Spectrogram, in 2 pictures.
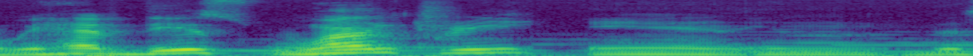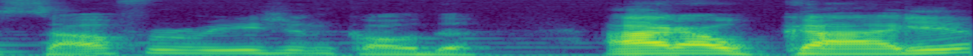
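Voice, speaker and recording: A man speaks at a fairly slow pace with a fairly high pitch and very wide pitch swings, with music playing in the background. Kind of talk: casual gameplay commentary.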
